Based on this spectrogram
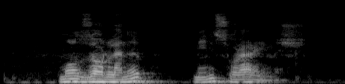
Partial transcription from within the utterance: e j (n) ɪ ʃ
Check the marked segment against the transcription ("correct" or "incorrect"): incorrect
